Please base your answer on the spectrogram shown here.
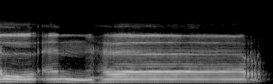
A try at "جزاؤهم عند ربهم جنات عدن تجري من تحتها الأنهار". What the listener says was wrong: அந்த எர் பின்னுக்கு போறது போதாது. எர் அன்ஹர்.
